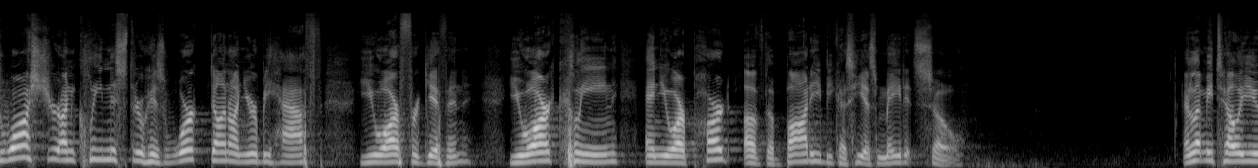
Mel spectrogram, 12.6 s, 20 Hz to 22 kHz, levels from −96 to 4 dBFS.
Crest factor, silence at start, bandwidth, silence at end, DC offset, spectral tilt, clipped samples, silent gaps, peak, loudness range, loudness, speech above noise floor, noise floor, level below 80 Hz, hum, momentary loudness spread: 20 dB; 0 s; 14 kHz; 0 s; under 0.1%; -7 dB/octave; under 0.1%; none; -8 dBFS; 10 LU; -28 LUFS; 55 dB; -82 dBFS; -66 dBFS; none; 14 LU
